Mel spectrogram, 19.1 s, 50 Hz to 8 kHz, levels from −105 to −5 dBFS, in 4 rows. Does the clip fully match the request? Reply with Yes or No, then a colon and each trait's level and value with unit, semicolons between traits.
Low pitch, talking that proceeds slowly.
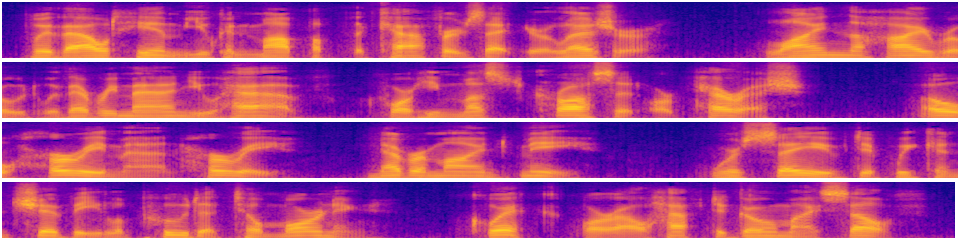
No: very low, 95 Hz; average, 155 wpm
